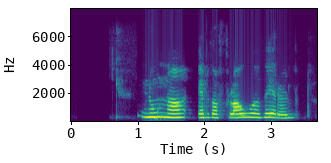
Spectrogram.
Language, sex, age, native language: Icelandic, female, 18-19, Icelandic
